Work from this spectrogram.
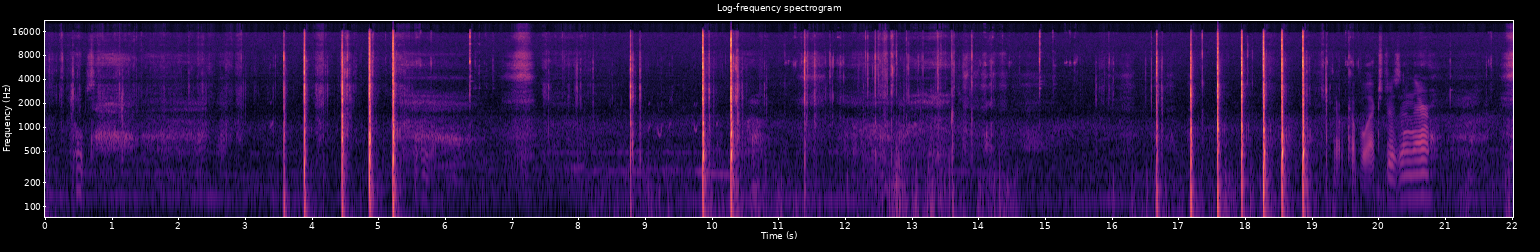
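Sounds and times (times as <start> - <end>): hammer driving roofing nails: 3.6 - 5.5, 9.8 - 10.6, 16.6 - 19.1.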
